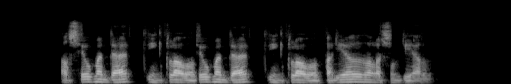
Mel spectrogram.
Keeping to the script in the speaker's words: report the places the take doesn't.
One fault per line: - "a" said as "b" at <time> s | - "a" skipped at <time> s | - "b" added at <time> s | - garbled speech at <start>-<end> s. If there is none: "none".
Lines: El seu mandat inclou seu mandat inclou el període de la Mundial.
none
